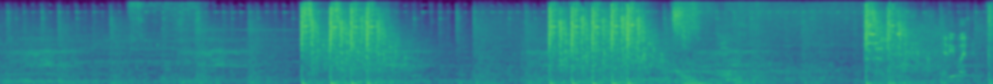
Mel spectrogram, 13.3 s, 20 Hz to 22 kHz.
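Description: A heavy weapon fires in Mass Effect 2, delivering loud, repeated bursts of blasts in several clusters over a rumbling game soundscape, with a voice speaking between shots.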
